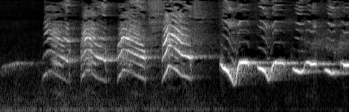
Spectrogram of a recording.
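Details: Lure song from a masked laughingthrush. Three harsh, buzzy arched notes over low rumbling are followed by a string of loud, dipping, liquid whistles that repeat quickly.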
